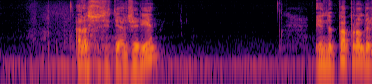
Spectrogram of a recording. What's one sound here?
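An elderly man speaks calmly and close into a microphone, with pauses.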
